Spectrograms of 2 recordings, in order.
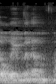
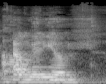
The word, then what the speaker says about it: aluminium: You still call it aluminum. That's not some pretend that proper English is say over here. – Aluminum's not... How do you say it? – Aluminium.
